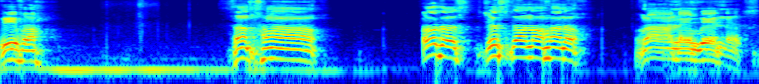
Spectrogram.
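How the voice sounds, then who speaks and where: A man's cartoonish character voice, fairly high-pitched, at a fairly slow pace with long, frequent pauses. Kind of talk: comedy puppet skit. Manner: brash, mocking.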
